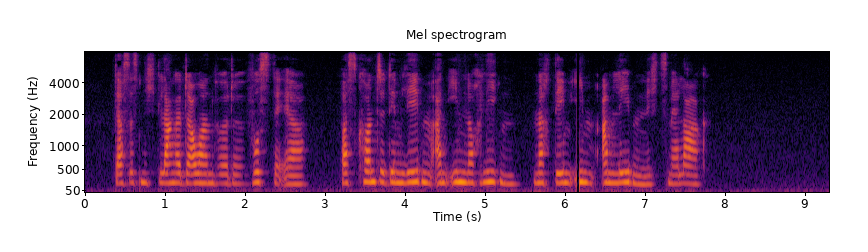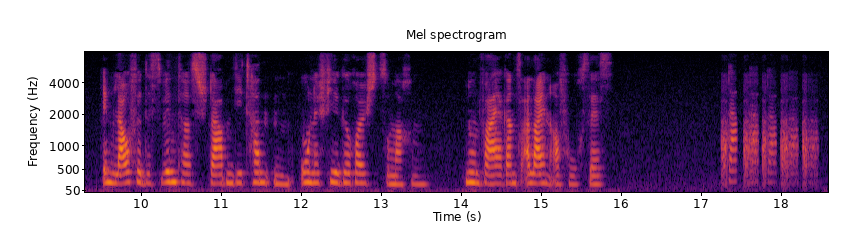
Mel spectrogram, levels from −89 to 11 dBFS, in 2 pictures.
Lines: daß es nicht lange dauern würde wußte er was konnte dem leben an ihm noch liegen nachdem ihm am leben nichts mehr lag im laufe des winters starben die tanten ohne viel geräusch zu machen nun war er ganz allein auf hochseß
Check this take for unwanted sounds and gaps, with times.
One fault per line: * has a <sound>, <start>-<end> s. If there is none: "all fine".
* has a dropout, 6.1-6.2 s
* has a laugh, 17.2-18.5 s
